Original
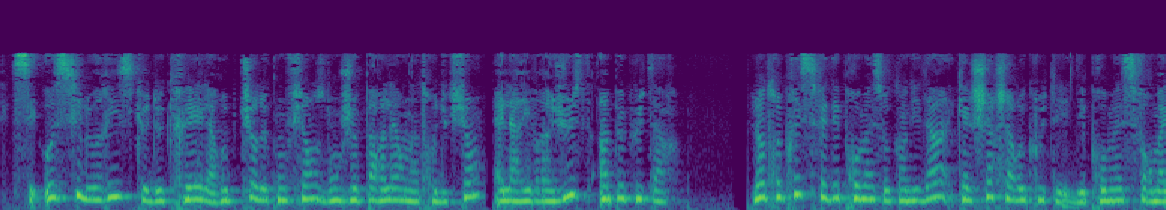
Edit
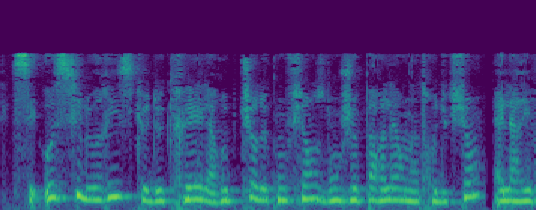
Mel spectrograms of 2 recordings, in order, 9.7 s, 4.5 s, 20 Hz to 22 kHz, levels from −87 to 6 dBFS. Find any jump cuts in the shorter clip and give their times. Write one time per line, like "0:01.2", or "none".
none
